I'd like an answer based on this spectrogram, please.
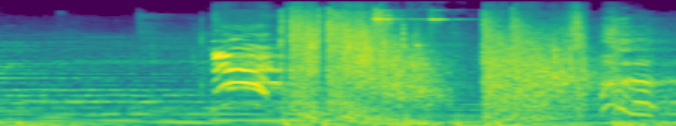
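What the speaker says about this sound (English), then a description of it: "A gunshot boomed and she fell down in slow motion." Gunfire in the Max Payne video game, a rapid fusillade of loud booming shots with sharp whizzing effects, heard amid tense in-game action and sound effects.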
